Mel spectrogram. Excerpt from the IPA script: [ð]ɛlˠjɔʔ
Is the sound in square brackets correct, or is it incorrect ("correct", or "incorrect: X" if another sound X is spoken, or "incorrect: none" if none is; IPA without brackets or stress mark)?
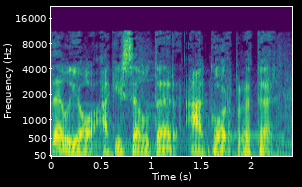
correct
